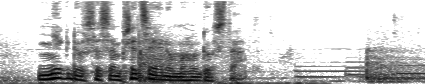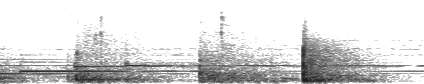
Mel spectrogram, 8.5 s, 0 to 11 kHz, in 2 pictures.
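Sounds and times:
speech: 0:00.4 - 0:02.7
slow heavy footsteps thudding across a floor in a house: 0:01.2 - 0:02.0, 0:03.0 - 0:08.4.

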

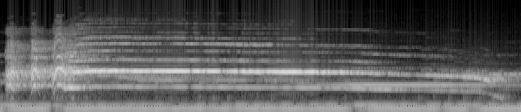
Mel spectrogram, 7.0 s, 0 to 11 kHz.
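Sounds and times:
low constant hum: 0:00.0 - 0:06.9
wolf howling: 0:00.0 - 0:06.9.

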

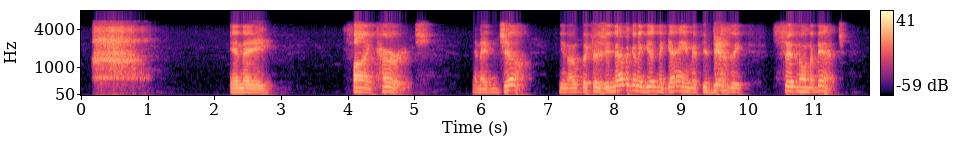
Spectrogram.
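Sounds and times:
person taking a deep sharp breath in: 0:00.2 - 0:01.0
speech: 0:02.2 - 0:02.9, 0:04.0 - 0:05.3, 0:05.9 - 0:11.8.

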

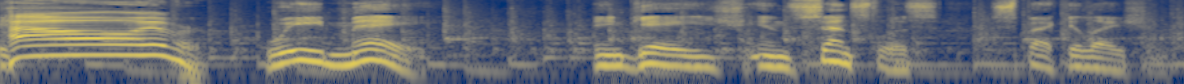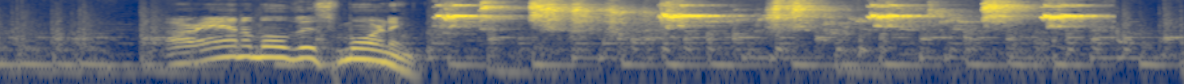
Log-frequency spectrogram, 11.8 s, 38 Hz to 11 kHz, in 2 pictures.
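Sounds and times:
speech: 0:00.8 - 0:02.3, 0:03.0 - 0:06.0, 0:06.8 - 0:08.2
bright raspy bird chirps: 0:08.0 - 0:11.5.

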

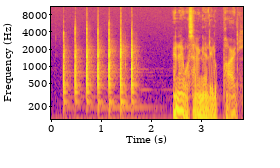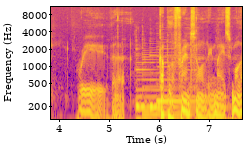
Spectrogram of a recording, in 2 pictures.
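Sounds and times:
knocking on a door: 0:00.3 - 0:01.8
speech: 0:02.5 - 0:07.6.

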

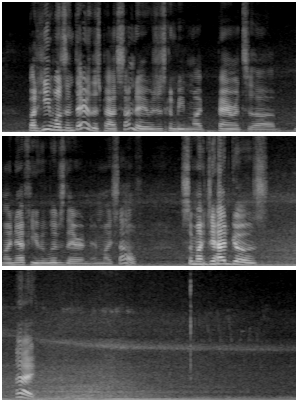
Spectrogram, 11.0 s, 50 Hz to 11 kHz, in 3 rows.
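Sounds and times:
speech: 0:00.4 - 0:08.0
big truck driving past outside: 0:03.4 - 0:11.0.

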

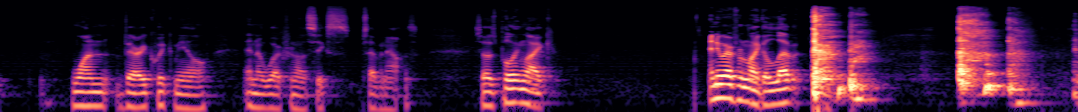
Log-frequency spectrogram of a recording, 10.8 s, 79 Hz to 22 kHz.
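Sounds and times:
speech: 0:00.7 - 0:05.6, 0:07.0 - 0:08.7
person coughing harshly: 0:08.1 - 0:08.8, 0:09.6 - 0:10.7.

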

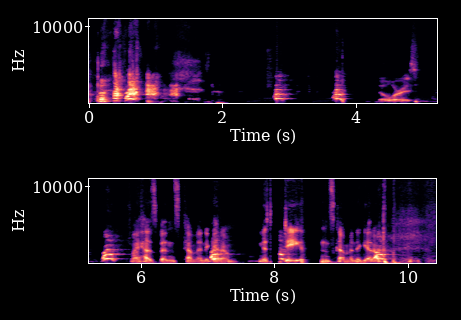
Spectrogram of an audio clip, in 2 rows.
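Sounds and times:
laughter: 0:00.0 - 0:01.6
speech: 0:00.2 - 0:00.5, 0:04.8 - 0:05.0, 0:05.9 - 0:10.1
dog barking at squirrels: 0:00.5 - 0:00.8, 0:02.8 - 0:04.0, 0:05.4 - 0:05.8, 0:07.0 - 0:07.4, 0:09.5 - 0:09.8.

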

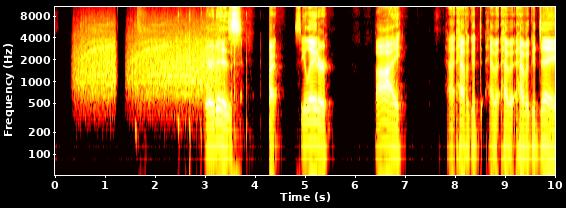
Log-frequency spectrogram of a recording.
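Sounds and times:
dense wash of clapping: 0:00.0 - 0:03.7
speech: 0:03.0 - 0:05.5, 0:06.4 - 0:07.0, 0:07.8 - 0:09.9.

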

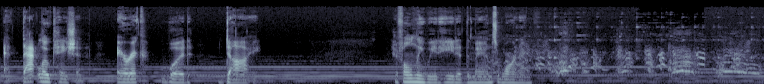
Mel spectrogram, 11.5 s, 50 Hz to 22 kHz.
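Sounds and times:
speech: 0:00.4 - 0:03.9, 0:05.9 - 0:08.2
hounds barking and yipping: 0:07.7 - 0:11.4.

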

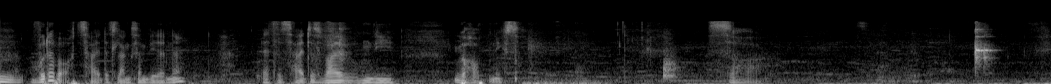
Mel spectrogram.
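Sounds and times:
speech: 0:00.0 - 0:05.6, 0:06.6 - 0:07.7
faint murmuring voices: 0:00.0 - 0:10.4
glasses clinking in a toast outdoors in the sun: 0:09.7 - 0:10.1.

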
